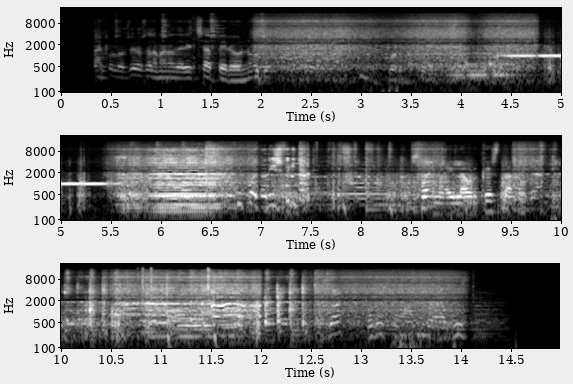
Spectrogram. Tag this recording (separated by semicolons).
campus-upf; radio; tune-the-radio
